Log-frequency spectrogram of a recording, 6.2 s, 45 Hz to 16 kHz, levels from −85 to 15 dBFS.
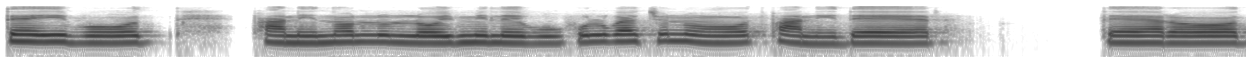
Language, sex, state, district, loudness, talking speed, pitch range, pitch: Chakma, female, Tripura, West Tripura, -17 LUFS, 125 wpm, 195-215 Hz, 200 Hz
